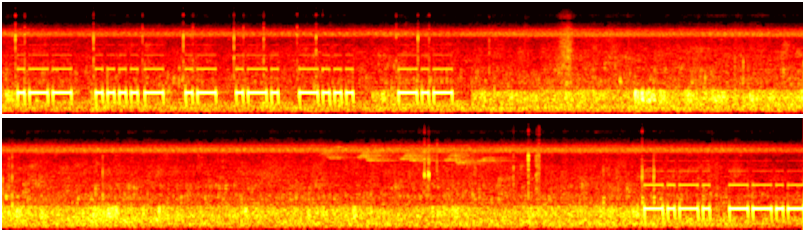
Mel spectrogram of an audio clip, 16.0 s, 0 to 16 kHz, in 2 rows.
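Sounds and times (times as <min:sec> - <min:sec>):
morse code tone: 0:00.0 - 0:04.5, 0:14.4 - 0:16.0
steady hiss: 0:03.5 - 0:15.3.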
